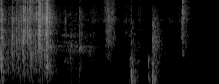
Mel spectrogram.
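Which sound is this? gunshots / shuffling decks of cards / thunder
shuffling decks of cards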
